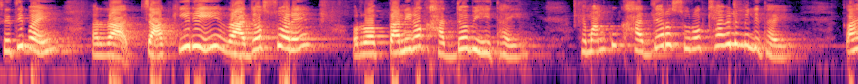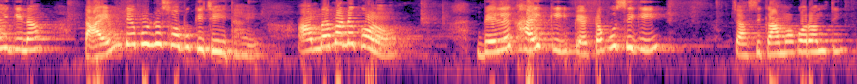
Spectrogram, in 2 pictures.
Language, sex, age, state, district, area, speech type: Odia, female, 18-30, Odisha, Balangir, urban, spontaneous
